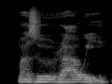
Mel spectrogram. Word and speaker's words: Mazraoui: Mazraoui.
